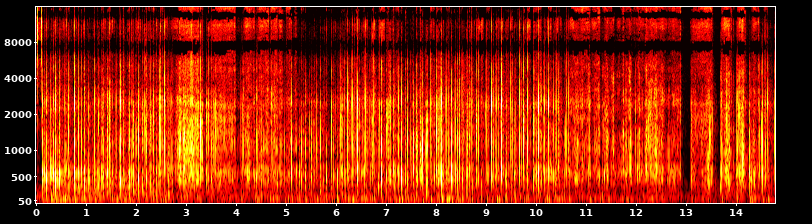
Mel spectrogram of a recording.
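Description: Long nude acrylic nails and fingertips scratch and tap quickly across a flat, dark grey textured leather folder or pouch cover lying on a wooden table. The result is a dense, continuous stream of dry, crackly clicks and scrapes centered in the midrange, with little deep bass or bright top end. Each tap dies away almost instantly, and the activity eases briefly near the end before picking up again.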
